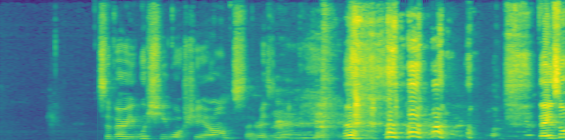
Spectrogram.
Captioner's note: laughs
